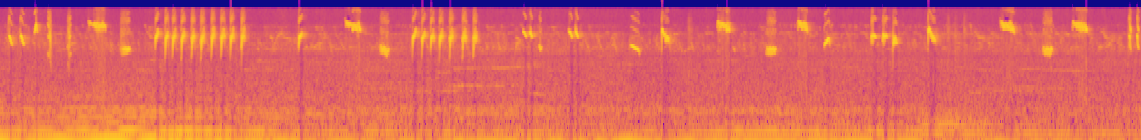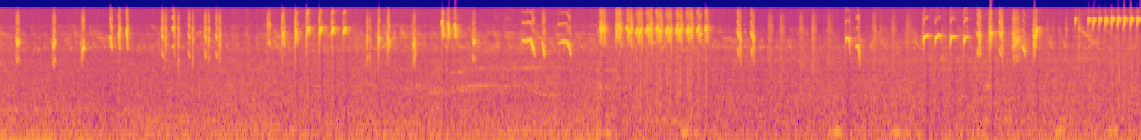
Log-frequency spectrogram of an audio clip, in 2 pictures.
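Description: Male konin sunbird (a purple-throated sunbird type) singing: high, thin chirps mixed with fast buzzy trills, repeated in bursts, with the longest trill a little past the middle. This is the 'nembak' shooting song that keepers use as a lure to rile other male konins.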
